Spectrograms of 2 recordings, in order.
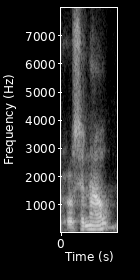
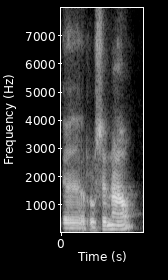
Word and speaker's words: Rosenau: Hay otro autor, James Rosenau, así como lo estoy pronunciando, James Rosenau.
